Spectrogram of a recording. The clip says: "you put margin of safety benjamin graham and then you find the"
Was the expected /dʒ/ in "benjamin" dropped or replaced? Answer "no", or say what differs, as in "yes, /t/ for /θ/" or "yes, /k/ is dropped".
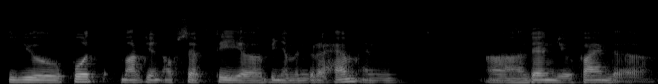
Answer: yes, /dʒ/ is dropped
